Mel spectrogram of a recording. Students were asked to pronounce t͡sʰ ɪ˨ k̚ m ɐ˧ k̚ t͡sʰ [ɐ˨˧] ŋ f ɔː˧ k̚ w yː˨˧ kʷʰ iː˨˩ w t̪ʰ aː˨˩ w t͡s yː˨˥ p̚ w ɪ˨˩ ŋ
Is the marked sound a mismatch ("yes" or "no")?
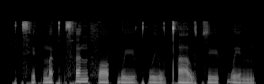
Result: yes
